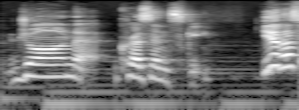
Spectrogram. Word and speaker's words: Krasinski: John, I'm gonna butcher his last name, John Krasinski. Yeah, that's how it's pronounced.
